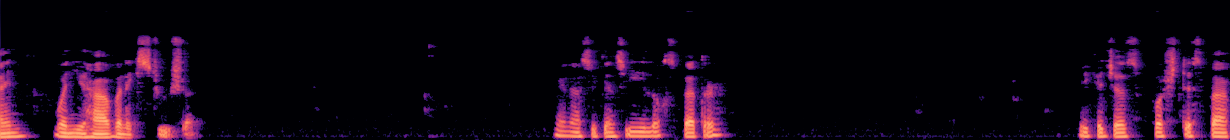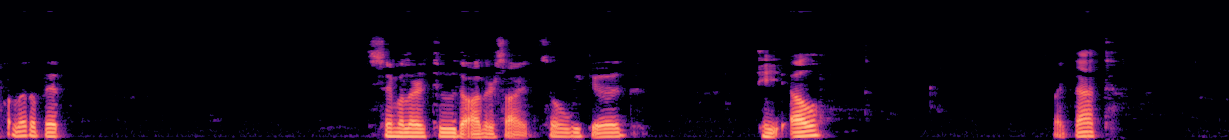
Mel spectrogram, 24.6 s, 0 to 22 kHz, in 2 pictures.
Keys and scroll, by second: 3.8 Escape, 10.0 Escape, 10.8 Escape, 16.2 Escape, 19.4-20.4 typing.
